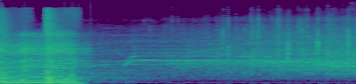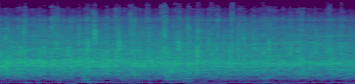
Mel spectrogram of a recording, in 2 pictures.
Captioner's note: cheers and applause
